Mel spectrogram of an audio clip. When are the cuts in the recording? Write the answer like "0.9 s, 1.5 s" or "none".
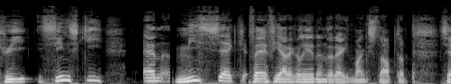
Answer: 1.7 s, 2.5 s, 3.3 s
